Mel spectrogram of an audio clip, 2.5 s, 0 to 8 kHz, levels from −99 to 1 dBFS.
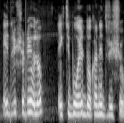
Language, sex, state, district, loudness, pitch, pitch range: Bengali, female, West Bengal, Jhargram, -15 LUFS, 235 Hz, 225-260 Hz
